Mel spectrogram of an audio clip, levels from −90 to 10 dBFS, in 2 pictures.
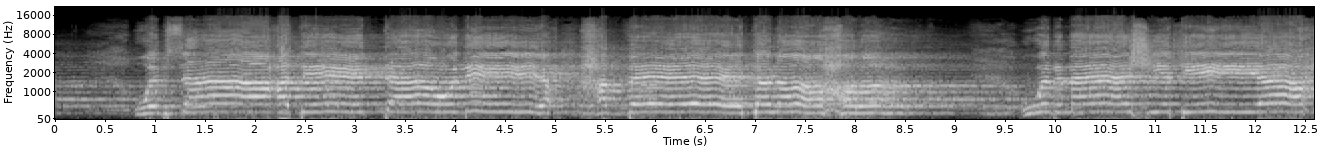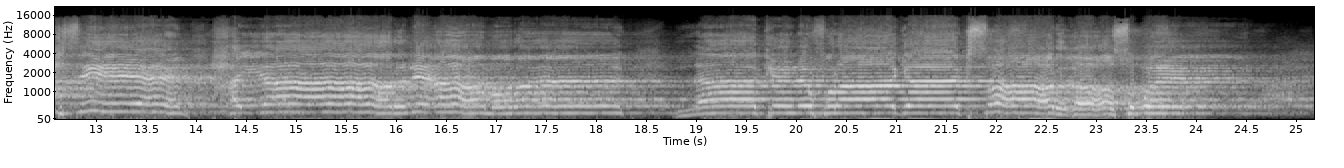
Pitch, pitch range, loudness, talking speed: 245 Hz, 245-280 Hz, -7 LUFS, 30 wpm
